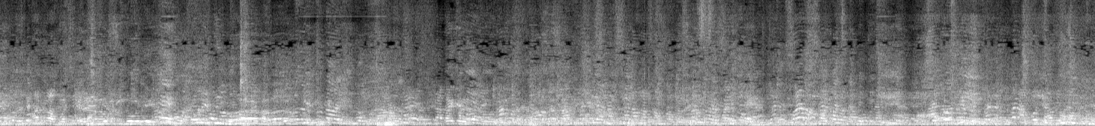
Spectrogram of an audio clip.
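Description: Several adults talk loudly over one another close by, in a lively room.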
